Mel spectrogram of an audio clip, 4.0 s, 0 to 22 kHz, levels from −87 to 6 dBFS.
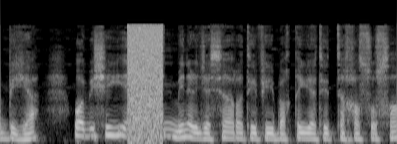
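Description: At 1.28 s the speech is cut into by a burst of harsh static that lasts until 1.62 s, about 0.35 s. This is file tags played as audio. A block of embedded data, here a compressed cover picture, was read by the player as if it were samples. Compressed bytes look random, so they come out as very loud white noise. The burst starts and stops abruptly, with hard edges on both sides.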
